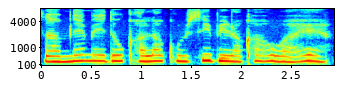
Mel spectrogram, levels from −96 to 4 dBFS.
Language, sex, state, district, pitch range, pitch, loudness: Hindi, female, Arunachal Pradesh, Lower Dibang Valley, 280-300 Hz, 290 Hz, -13 LUFS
